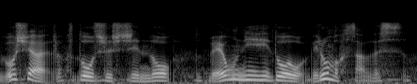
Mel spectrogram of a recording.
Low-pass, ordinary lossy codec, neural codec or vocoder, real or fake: 7.2 kHz; MP3, 64 kbps; autoencoder, 22.05 kHz, a latent of 192 numbers a frame, VITS, trained on many speakers; fake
